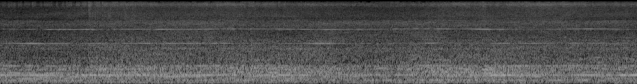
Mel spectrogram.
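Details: Hoover Elite Rewind vacuum after a belt replacement: even, steady whoosh of motor and airflow with a faint constant whine, no knocking or rubbing, brush roll spinning; running normally.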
